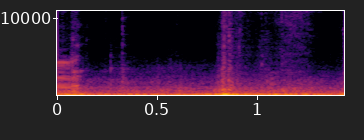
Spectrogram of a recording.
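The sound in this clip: Steady low rumble of a car being driven, an even engine and road drone with no clear events and no voices.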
